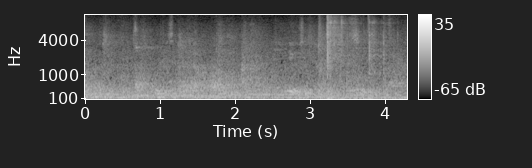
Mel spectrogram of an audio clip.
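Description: Footsteps of several people on a hard floor with an indistinct murmur of voices, broken by scattered sharp clicks; the clearest click comes a little after three seconds in.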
